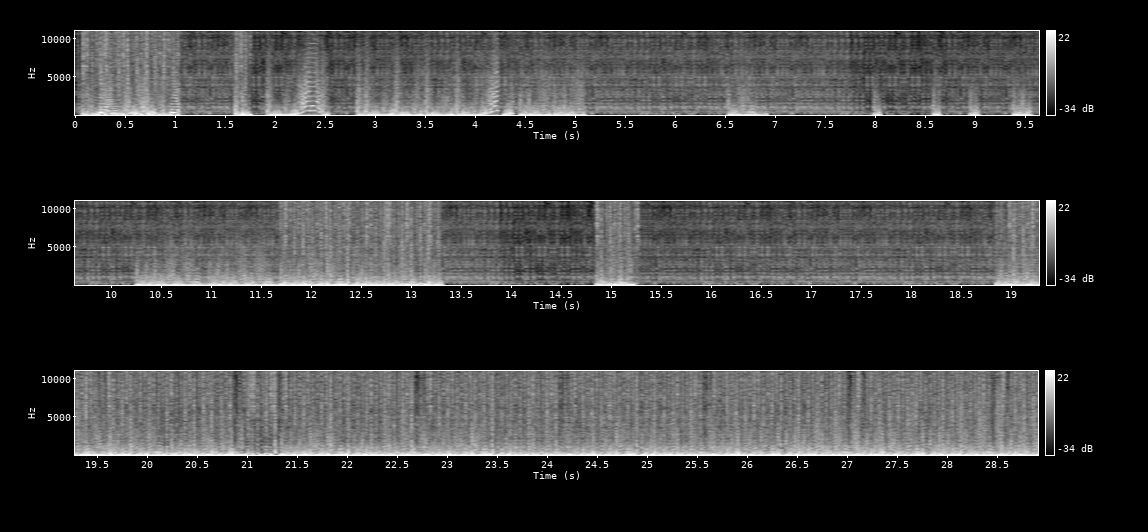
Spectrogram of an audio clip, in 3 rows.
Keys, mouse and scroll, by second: 0.0-5.0 typing, 0.2-0.9 scroll down 2, 0.9-1.2 scroll down 2, 1.0 click, 1.3 click, 1.5 click, 2.5 click, 2.6 Delete, 2.7 click, 2.9 scroll up 2, 4.2 click, 4.4 click, 5.2 scroll down 4, 5.2 middle click, 5.4 middle click, 5.6 click, 5.9 middle click, 5.9-6.5 scroll up 4, 6.0 middle click, 6.1 click, 6.3 click, 6.5 space, 6.8 space, 6.9 click, 7.4 ctrl+click, 7.8 click, 7.9-10.2 typing, 8.2 scroll up 2, 9.1 ctrl+scroll up 4, 9.7 ctrl+click, 10.0 click, 10.4-11.6 scroll down 1, 11.6 click, 12.4 right click, 12.6 g, 12.7 scroll down 1, 13.2 space, 13.5 ctrl+click, 14.0 click, 14.3 s, 14.6 alt+click, 15.2 space, 15.2 scroll down 2, 15.4 right click, 15.5 ctrl+click, 16.0 click, 16.5 ctrl+click, 16.6 ctrl+z, 17.4 click, 17.6 ctrl+z, 17.7 ctrl+click, 18.0 click, 18.2 shift+click, 18.5 ctrl+click, 18.8 space, 18.9 scroll down 2, 21.1 click, 21.4 click, 21.6 scroll down 2, 21.8 click, 22.0 click, 22.3 click, 22.6 d, 22.8 n, 23.4 click, 23.5 click, 23.8 click, 24.0 click, 24.1 click, 24.5 click, 24.8 click, 24.9 click, 25.0 e, 25.3 click, 25.5 click, 25.7 click, 25.9 click, 26.1 click, 26.4 click, 26.6 click, 27.1 middle click, 27.3 click, 27.5 click, 27.8 click, 28.0 click, 28.3 click, 28.5 click, 28.7 click.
